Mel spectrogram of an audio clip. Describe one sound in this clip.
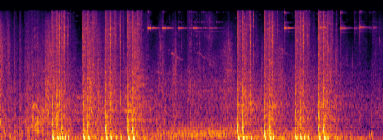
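A rifle fires in rapid bursts, echoing through a tunnel.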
